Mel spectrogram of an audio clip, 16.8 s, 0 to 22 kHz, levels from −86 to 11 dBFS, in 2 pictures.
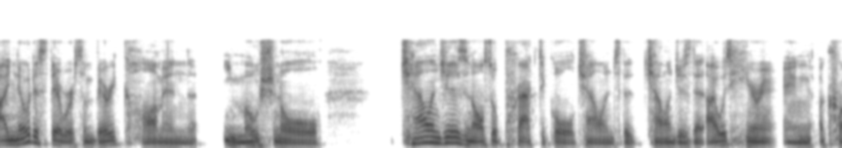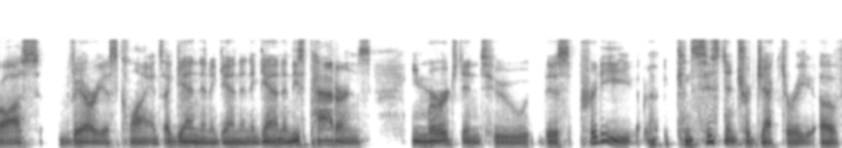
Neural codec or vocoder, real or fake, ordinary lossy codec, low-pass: codec, 16 kHz, 8 kbps, FreqCodec, larger model; fake; MP3, 64 kbps; 7.2 kHz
